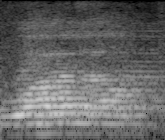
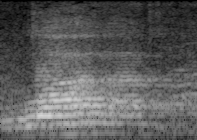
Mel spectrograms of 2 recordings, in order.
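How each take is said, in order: Both takes have the same delivery.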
